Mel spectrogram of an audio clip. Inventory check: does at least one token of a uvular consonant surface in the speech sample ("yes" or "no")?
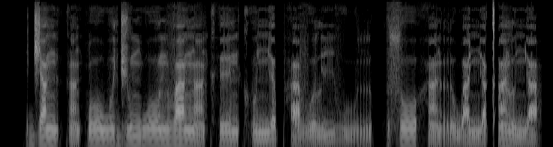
no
